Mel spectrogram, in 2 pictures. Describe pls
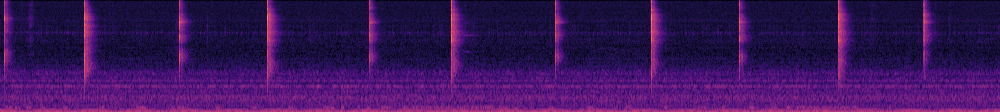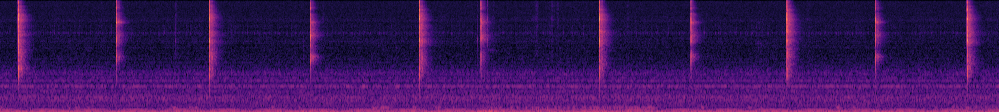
Sound effects > Objects / House appliances
A spinbrush electric toothbrush turning on and off. Not working.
